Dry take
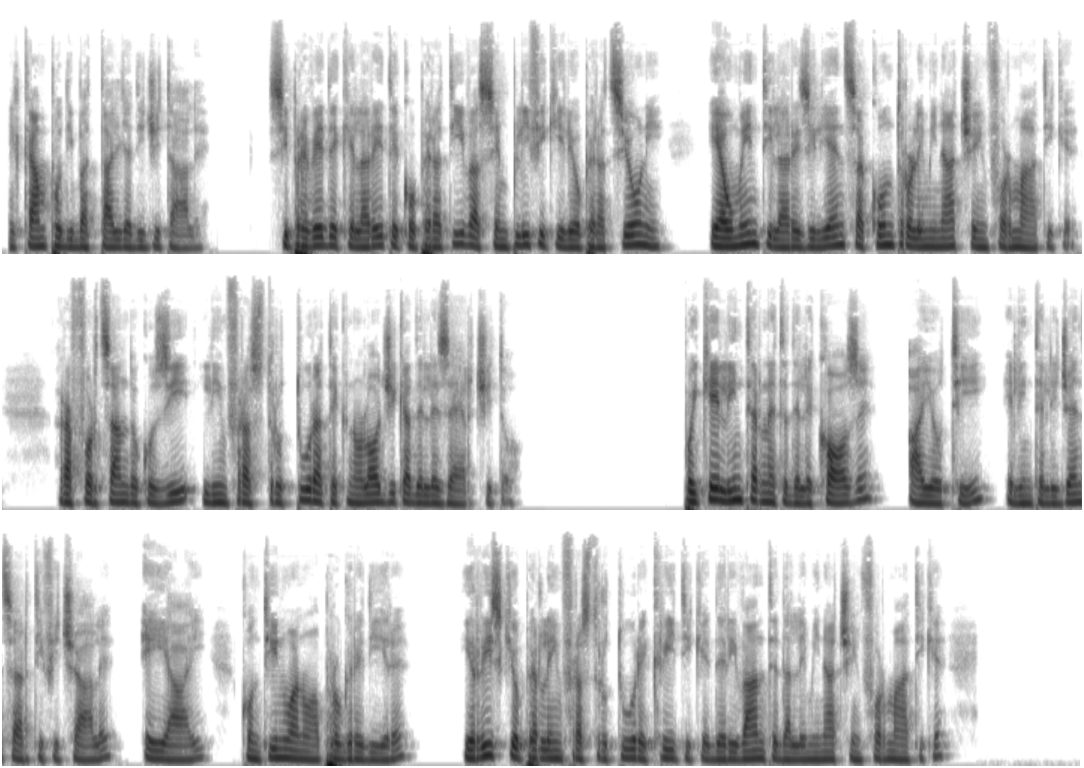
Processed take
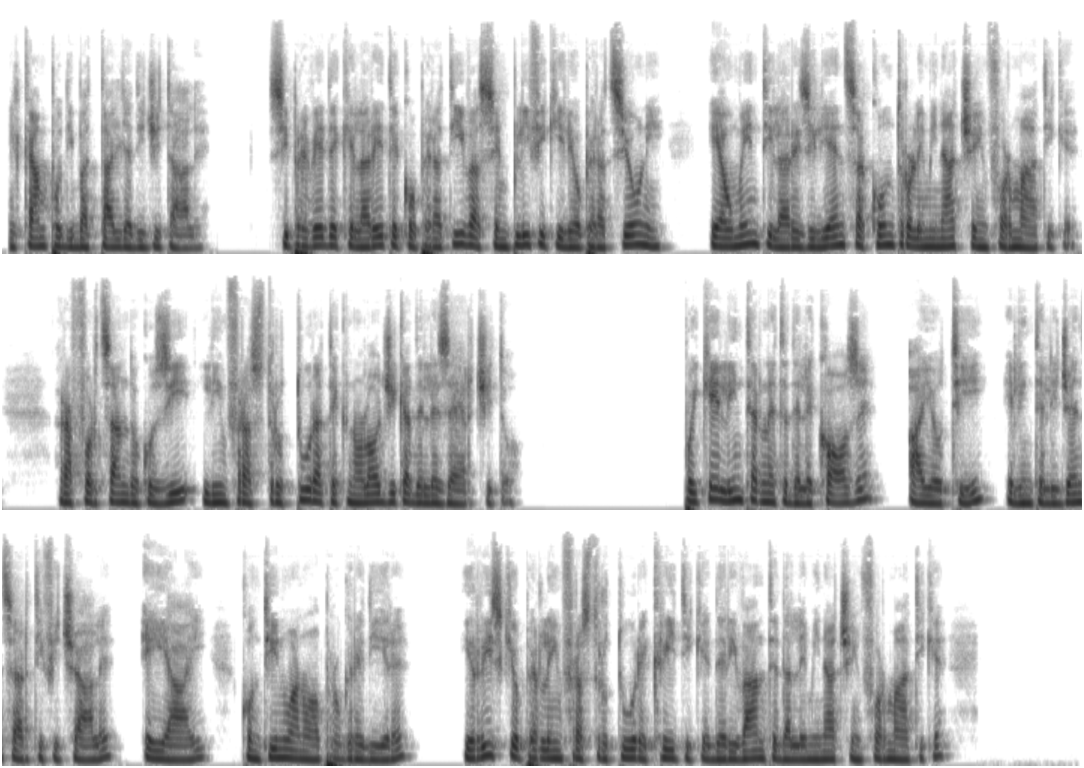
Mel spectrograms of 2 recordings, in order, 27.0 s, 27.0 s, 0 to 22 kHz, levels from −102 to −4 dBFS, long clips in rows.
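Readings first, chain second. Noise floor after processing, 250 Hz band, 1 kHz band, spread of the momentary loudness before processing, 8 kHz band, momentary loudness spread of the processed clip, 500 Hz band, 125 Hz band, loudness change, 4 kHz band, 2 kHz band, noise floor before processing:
-78 dBFS, -2.0 dB, -1.0 dB, 10 LU, 0.0 dB, 7 LU, -3.0 dB, -0.5 dB, -1.0 dB, +1.0 dB, +2.0 dB, -82 dBFS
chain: dynamic bell 1.9 kHz, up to +5 dB, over -44 dBFS, Q 0.76; comb 6.8 ms, depth 46%; compression 4:1, threshold -22 dBFS, peak gain reduction 10.5 dB

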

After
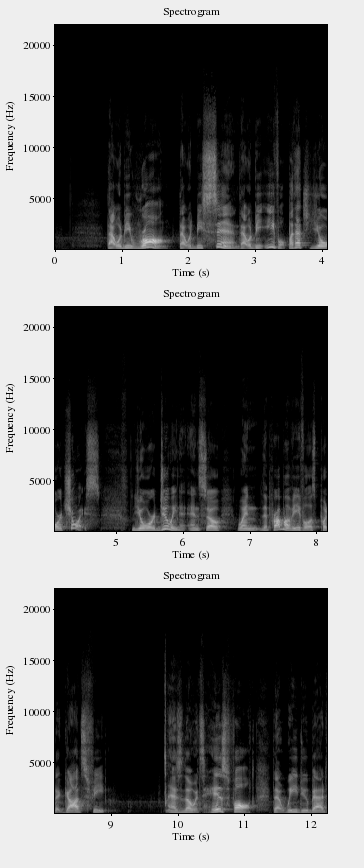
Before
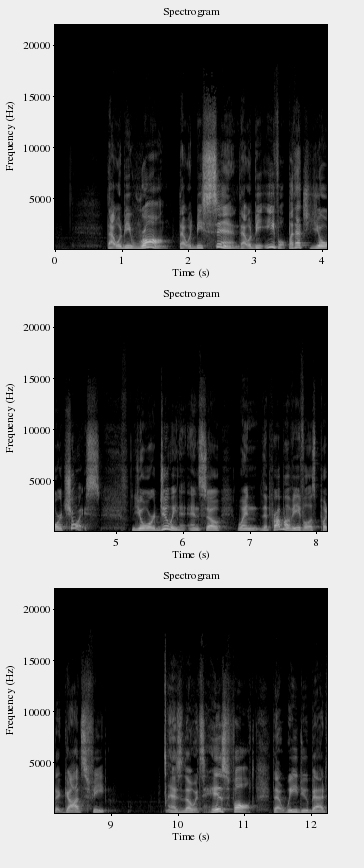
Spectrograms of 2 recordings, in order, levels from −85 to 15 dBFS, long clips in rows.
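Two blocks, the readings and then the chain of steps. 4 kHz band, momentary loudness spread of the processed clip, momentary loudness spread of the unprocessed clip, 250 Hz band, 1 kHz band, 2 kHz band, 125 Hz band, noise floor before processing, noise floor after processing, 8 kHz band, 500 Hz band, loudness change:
-3.0 dB, 14 LU, 12 LU, -2.5 dB, +7.5 dB, +2.0 dB, -4.0 dB, -70 dBFS, -67 dBFS, -4.0 dB, +2.0 dB, +3.0 dB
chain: peaking EQ 1 kHz +15 dB 1.5 oct; trim -4.5 dB

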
